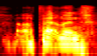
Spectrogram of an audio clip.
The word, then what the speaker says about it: Fjetland: Fjetland, the J is silent.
